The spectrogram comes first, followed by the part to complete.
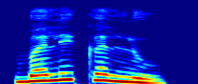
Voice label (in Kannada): "ಬಲಿಗಲ್ಲು", Kannada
